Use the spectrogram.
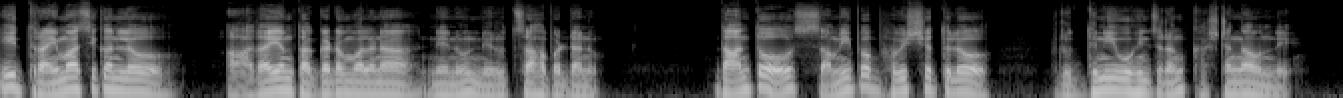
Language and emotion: Telugu, sad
